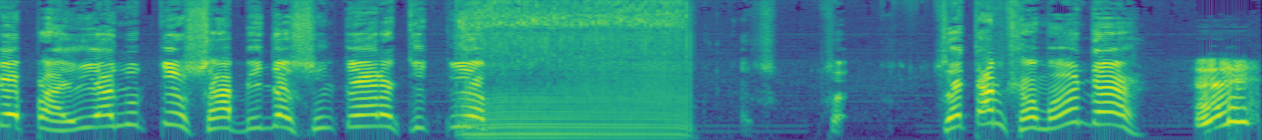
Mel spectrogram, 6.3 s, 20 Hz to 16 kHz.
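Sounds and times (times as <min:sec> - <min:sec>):
speech: 0:00.1 - 0:02.6, 0:03.8 - 0:06.2
loud buzzy fart: 0:02.3 - 0:03.6.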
